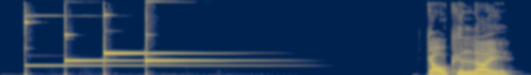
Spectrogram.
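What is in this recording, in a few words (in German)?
"Gaukelei", German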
